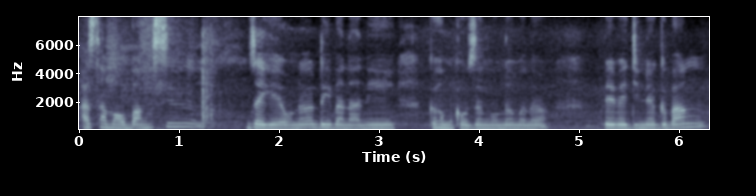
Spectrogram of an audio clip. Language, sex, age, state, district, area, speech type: Bodo, female, 18-30, Assam, Udalguri, urban, spontaneous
